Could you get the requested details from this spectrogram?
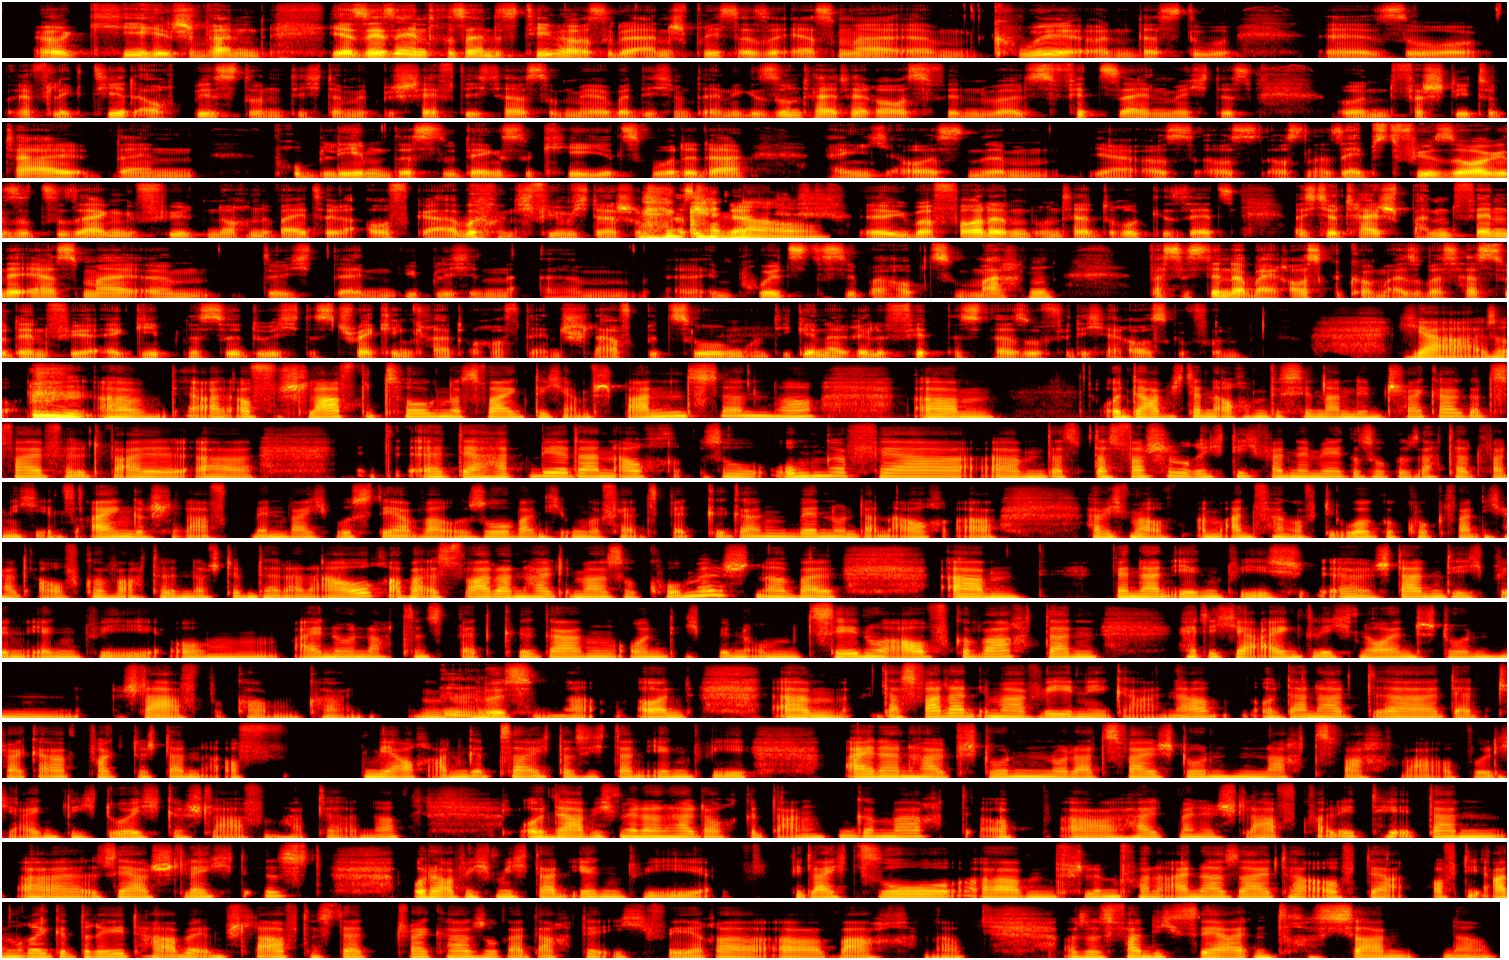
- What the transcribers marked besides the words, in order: joyful: "Okay, spannend"; laughing while speaking: "Aufgabe"; chuckle; chuckle; other background noise; throat clearing
- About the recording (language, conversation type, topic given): German, advice, Wie kann ich Tracking-Routinen starten und beibehalten, ohne mich zu überfordern?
